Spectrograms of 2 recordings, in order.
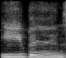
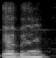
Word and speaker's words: Ebin: Some people pronounce it Ebin, some say Ebin. It's spelled E-B-I-N.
